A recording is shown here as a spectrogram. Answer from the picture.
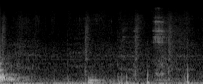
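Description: Faint handling sounds of fingers drawing a thin cord through a knot loop: a few soft small clicks and rustles over a low steady hum.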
